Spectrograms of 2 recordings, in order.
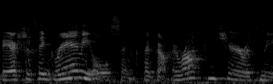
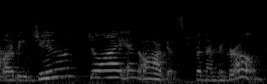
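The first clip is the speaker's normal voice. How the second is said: usual speaking voice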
